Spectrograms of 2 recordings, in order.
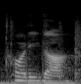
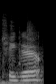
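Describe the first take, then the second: First: It is said with a Japanese pronunciation. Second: It is said with an English pronunciation.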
